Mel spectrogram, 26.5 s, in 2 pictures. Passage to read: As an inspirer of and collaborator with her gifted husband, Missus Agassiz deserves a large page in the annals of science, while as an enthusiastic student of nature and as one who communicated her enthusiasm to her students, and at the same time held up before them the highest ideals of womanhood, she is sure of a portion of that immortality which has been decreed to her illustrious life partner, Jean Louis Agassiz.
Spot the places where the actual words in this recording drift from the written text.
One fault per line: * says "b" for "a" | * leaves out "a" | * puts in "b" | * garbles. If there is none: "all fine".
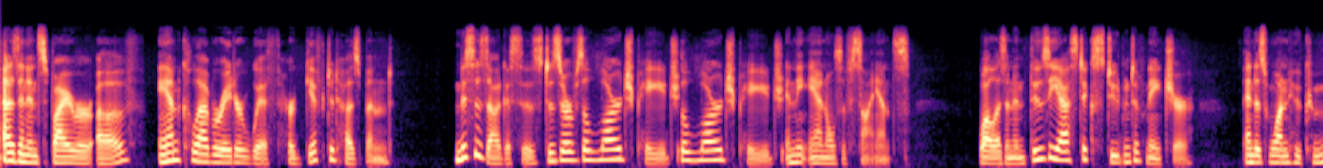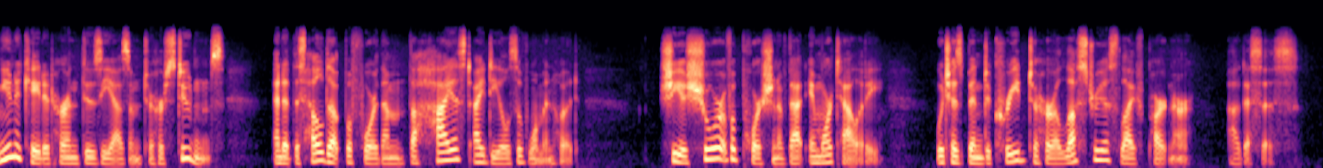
* puts in "a large page"
* leaves out "same time"
* leaves out "Jean Louis"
